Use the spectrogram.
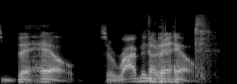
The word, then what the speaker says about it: Behl: It's not Bill, it's Behl.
